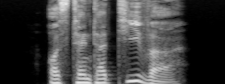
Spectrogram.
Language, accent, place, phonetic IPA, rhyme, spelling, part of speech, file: German, Germany, Berlin, [ɔstɛntaˈtiːvɐ], -iːvɐ, ostentativer, adjective, De-ostentativer.ogg
- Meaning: 1. comparative degree of ostentativ 2. inflection of ostentativ: strong/mixed nominative masculine singular 3. inflection of ostentativ: strong genitive/dative feminine singular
